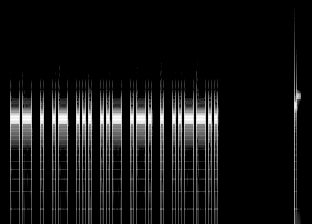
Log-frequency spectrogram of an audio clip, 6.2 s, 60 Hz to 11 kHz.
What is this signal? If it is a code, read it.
Morse code, heard as a keyed tone, about 20 wpm, 700 Hz. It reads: MEASURE?
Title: Sentences from Top 1000 Words - Review Part 2 - 20wpm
